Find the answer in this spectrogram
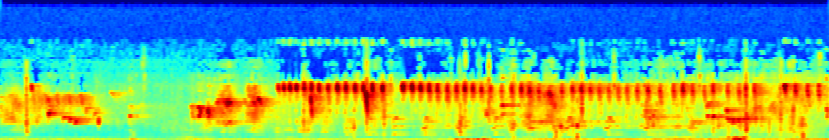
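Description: Birds singing in the swamp woods: short runs of high notes, with a thin steady high trill from about three seconds in. A dull low bump about halfway through.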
